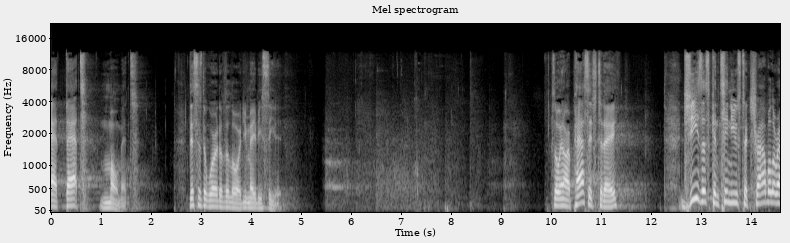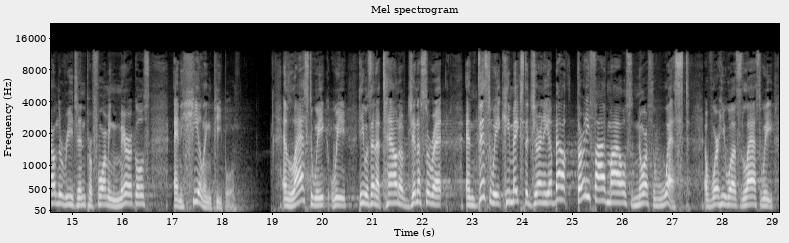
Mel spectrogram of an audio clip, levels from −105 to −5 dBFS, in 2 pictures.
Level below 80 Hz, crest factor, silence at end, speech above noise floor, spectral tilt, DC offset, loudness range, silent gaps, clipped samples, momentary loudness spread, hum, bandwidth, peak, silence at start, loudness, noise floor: -54 dBFS; 20 dB; 0 s; 54 dB; -5 dB/octave; under 0.1%; 7 LU; none; under 0.1%; 12 LU; none; 12.5 kHz; -2 dBFS; 0 s; -22 LUFS; -76 dBFS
